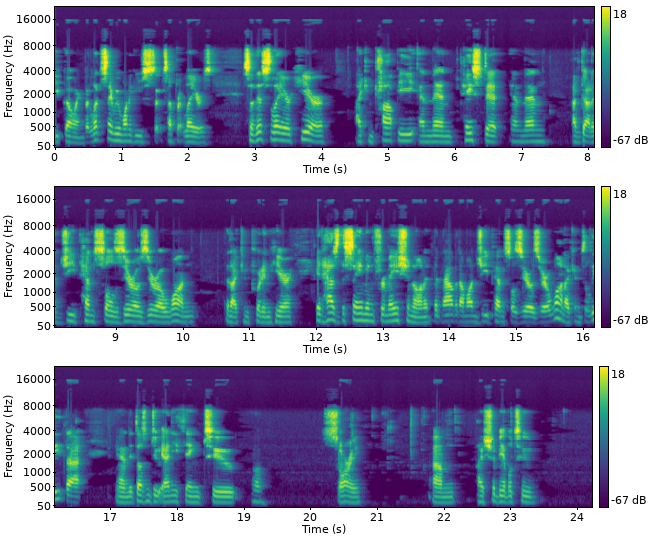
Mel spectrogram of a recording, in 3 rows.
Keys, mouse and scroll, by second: 1.9 click, 3.1 right click, 5.5 right click, 7.0-8.3 scroll down 2, 8.3 click, 8.3 scroll down 1, 15.3 x, 19.5-20.1 scroll up 1, 20.1-21.3 scroll down 1, 21.8 ctrl+z, 23.1 click.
